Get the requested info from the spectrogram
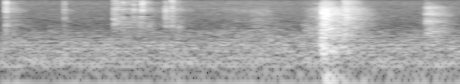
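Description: Faint room tone in a kitchen, broken once about one and a half seconds in by a single short knock as kitchenware is handled on the countertop.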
